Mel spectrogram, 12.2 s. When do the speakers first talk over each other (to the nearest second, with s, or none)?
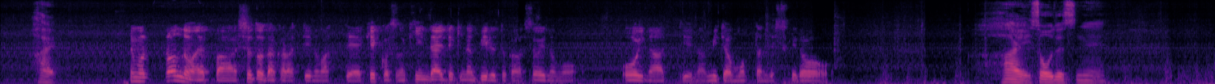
none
